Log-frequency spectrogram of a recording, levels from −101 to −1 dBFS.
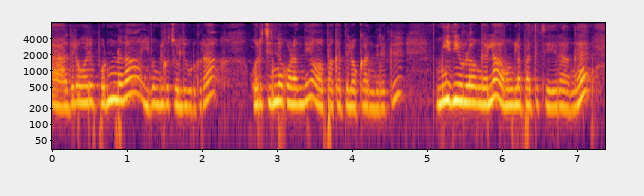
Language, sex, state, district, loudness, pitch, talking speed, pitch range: Tamil, female, Tamil Nadu, Kanyakumari, -16 LUFS, 245 Hz, 155 wpm, 225-275 Hz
